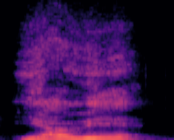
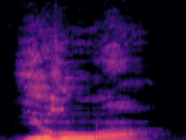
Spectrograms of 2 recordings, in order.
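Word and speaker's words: 야훼: 스스로 있는 자다 그게 야외 여호와 그 말입니다 히브리어는 모음이 없기 때문에 발음을 못합니다 붙여서 하는데 그래서 야외 왜 또 정확한 발음도 아니에요 영어 발음으로 해서 여호와 그런 겁니다 여호와 이름을 불러라 그러잖아요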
